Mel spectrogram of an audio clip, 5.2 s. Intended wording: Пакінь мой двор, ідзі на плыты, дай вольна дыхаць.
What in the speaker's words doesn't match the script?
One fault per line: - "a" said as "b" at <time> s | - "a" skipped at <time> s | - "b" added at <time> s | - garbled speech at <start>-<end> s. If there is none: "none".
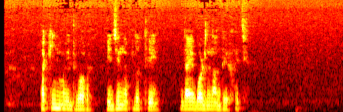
none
